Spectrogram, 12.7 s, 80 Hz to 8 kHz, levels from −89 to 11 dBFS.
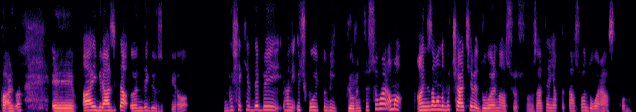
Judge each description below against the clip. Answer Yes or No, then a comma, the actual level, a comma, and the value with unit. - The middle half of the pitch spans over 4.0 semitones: Yes, average, 4.9 semitones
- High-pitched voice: Yes, high, 220 Hz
